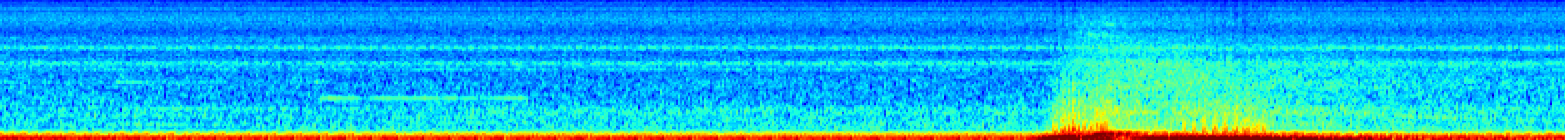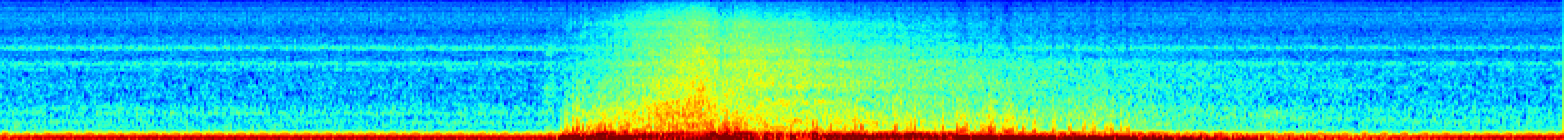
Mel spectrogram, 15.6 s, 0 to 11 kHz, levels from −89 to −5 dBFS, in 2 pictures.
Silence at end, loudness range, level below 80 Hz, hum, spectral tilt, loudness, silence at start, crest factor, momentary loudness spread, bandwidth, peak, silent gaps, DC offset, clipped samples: 0 s; 12 LU; -10 dBFS; none; -8.5 dB/octave; -12 LUFS; 0 s; 8 dB; 13 LU; 7.8 kHz; 0 dBFS; none; under 0.1%; 2%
